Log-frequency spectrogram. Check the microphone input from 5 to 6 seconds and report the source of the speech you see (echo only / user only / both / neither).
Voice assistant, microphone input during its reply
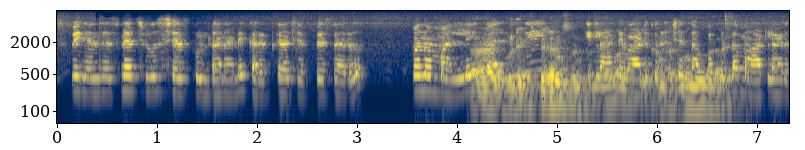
both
